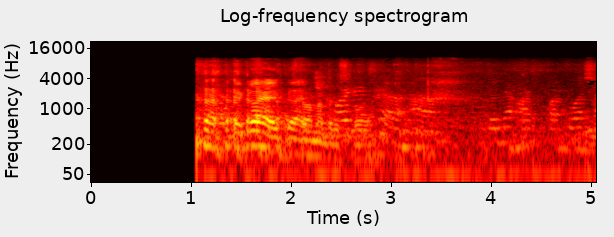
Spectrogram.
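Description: Men laugh nearby.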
